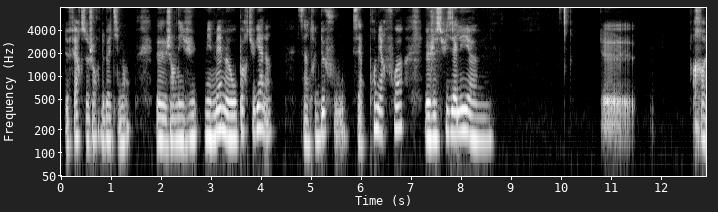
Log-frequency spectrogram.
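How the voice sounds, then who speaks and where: A woman's voice: sits low, measured pace, gravelly, long pauses, mellow, slightly rough. A middle-aged woman from France vlogging about her crafts, chatting casually to viewers with many fillers and restarts.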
